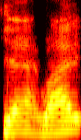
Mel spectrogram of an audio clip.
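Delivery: ordinary delivery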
